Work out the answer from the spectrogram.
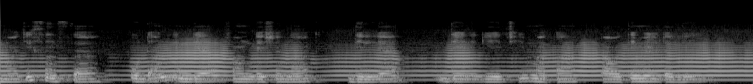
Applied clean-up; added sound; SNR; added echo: none; Trumpet; -1 dB; reverberation time 0.4 s.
